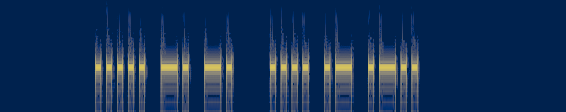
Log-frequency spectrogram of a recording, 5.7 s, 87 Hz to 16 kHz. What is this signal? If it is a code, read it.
Morse code, heard as a keyed tone, about 21 wpm, 690 Hz. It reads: 5NN HAL
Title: Ontario QSO Party Exchange 22wpm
